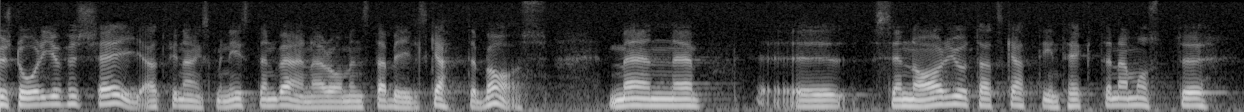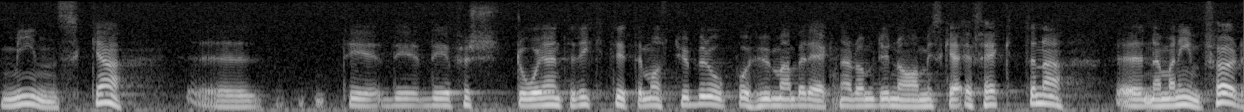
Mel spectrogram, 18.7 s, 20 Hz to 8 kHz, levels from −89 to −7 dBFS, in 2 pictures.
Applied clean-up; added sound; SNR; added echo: none; none; none; none.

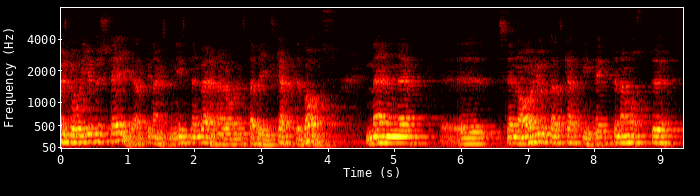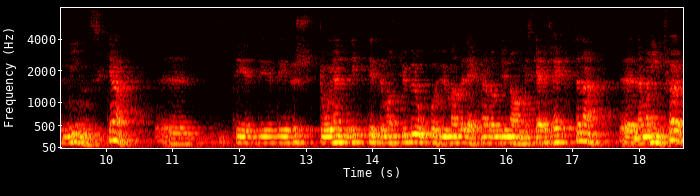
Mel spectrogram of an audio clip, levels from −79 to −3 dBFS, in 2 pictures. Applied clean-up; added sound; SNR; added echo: none; none; none; reverberation time 0.9 s.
